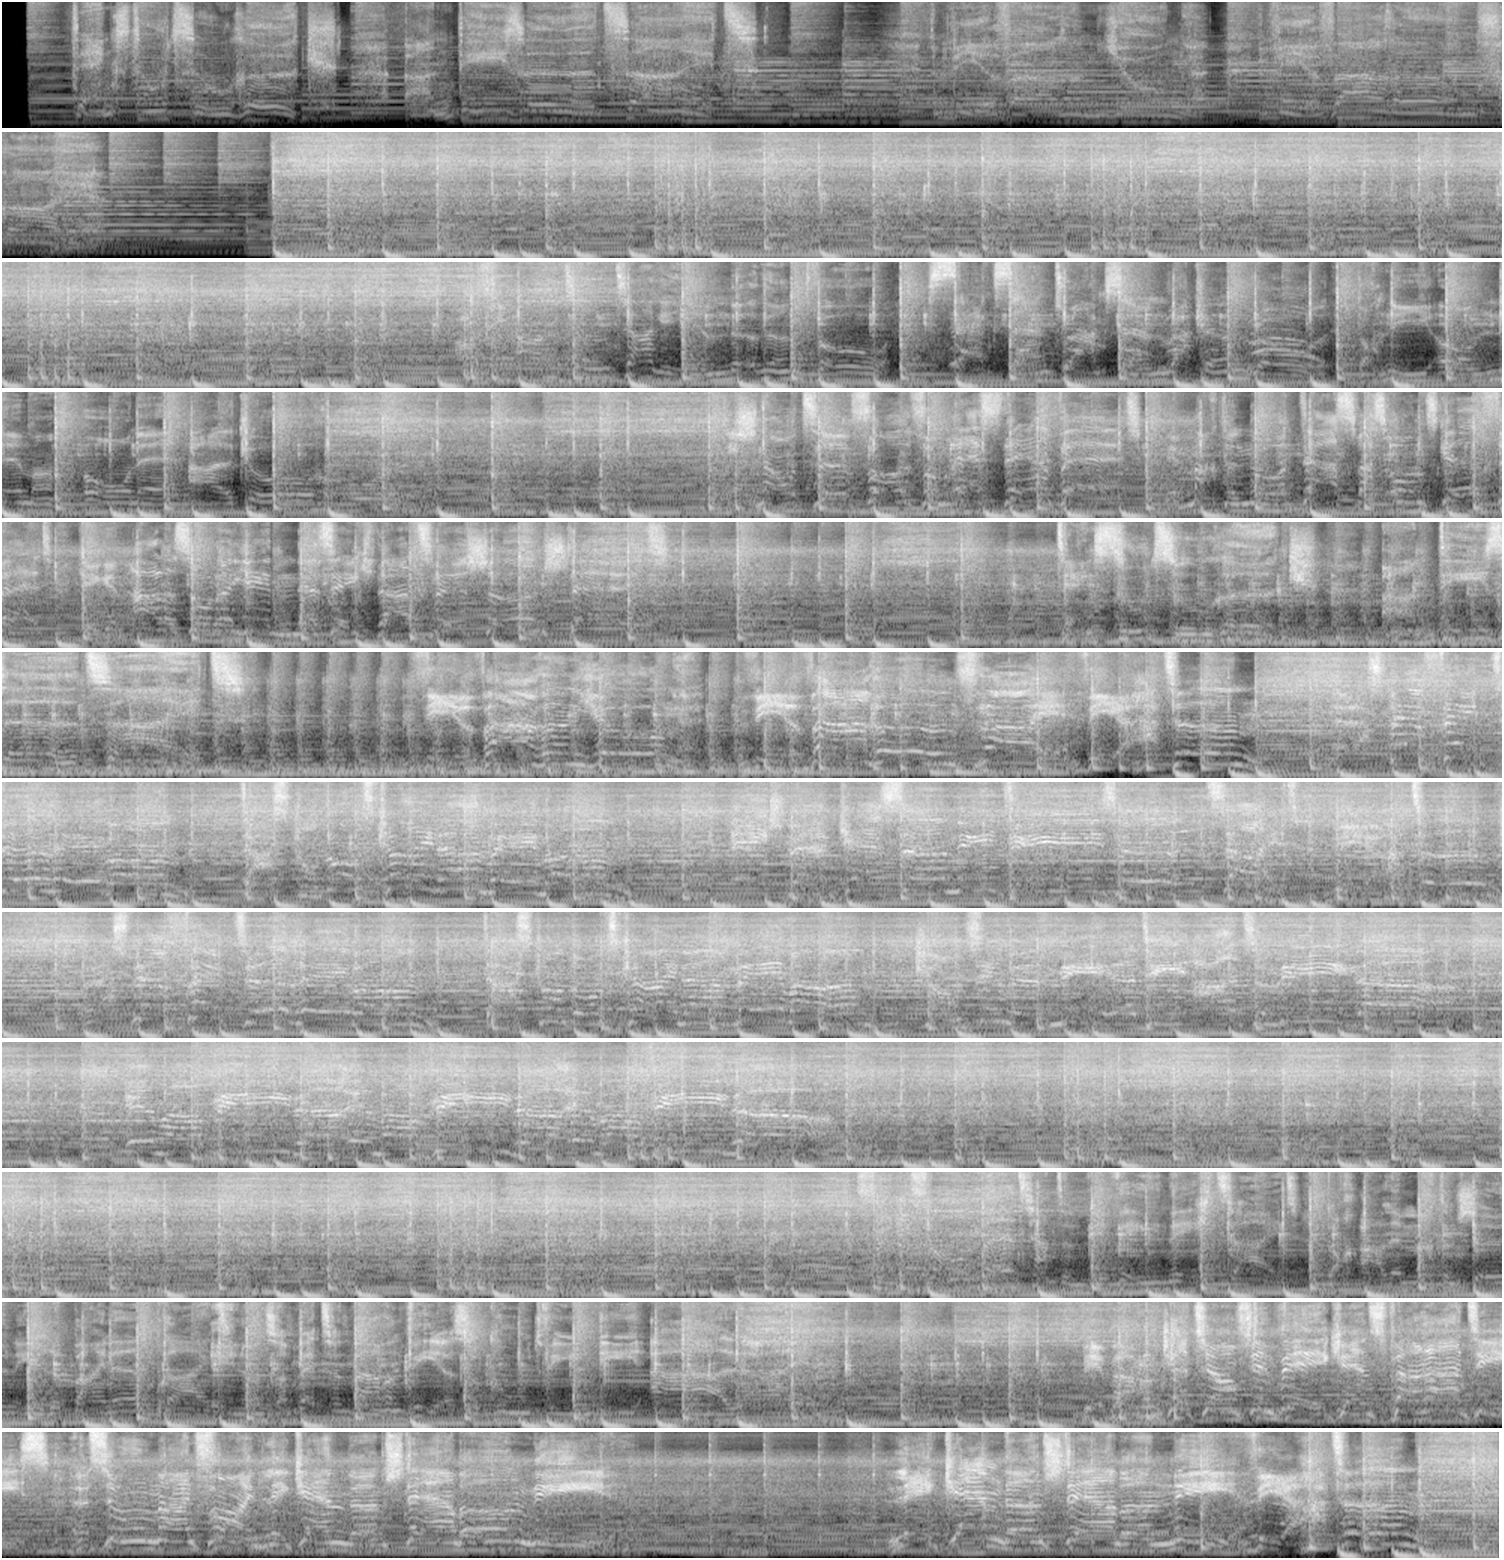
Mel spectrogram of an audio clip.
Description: Gitarre, Schlagzeug, Bass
